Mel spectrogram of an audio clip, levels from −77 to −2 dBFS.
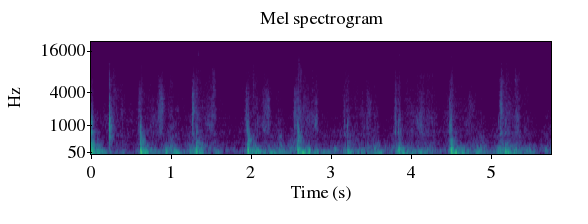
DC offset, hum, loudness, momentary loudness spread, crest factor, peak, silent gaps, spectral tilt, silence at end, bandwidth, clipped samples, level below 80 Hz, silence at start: under 0.1%; none; -47 LUFS; 11 LU; 24 dB; -20 dBFS; none; -5.5 dB/octave; 0 s; 16.5 kHz; under 0.1%; -46 dBFS; 0 s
